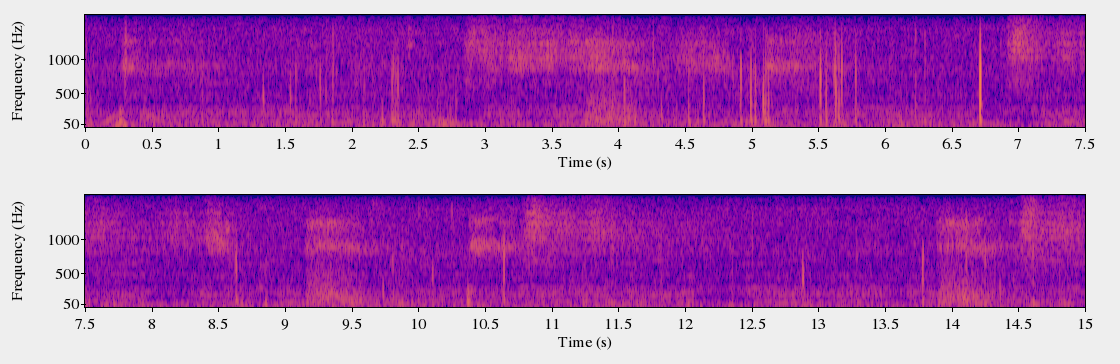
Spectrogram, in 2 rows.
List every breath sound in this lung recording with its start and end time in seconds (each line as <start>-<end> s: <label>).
3.73-4.88 s: inhalation
4.88-6.60 s: exhalation
9.10-10.36 s: inhalation
10.36-12.02 s: exhalation
13.77-15.00 s: inhalation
